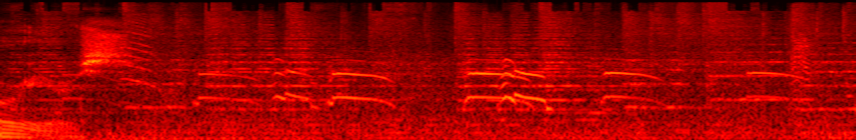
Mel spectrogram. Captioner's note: seagulls caw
